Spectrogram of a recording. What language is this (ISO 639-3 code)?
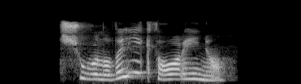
kab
